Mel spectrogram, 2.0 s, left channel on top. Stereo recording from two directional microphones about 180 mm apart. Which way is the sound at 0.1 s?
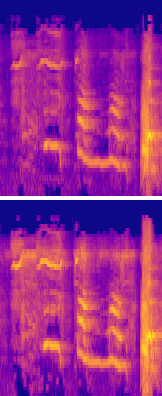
35° right (ahead or behind).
